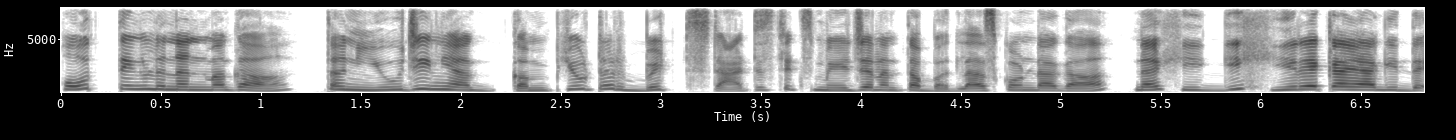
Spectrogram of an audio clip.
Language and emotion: Kannada, happy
